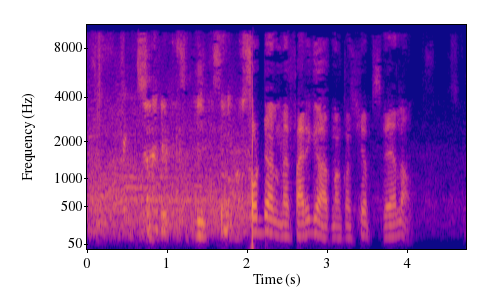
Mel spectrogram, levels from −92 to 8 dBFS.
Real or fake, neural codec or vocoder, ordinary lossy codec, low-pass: real; none; AAC, 32 kbps; 9.9 kHz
